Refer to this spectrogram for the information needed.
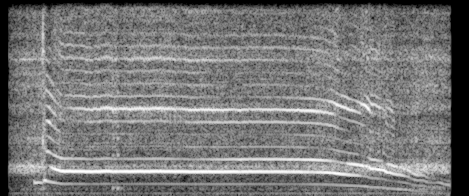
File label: goal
